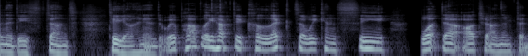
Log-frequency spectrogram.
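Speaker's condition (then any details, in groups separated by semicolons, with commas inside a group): Cerebral palsy; speech intermittently affected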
